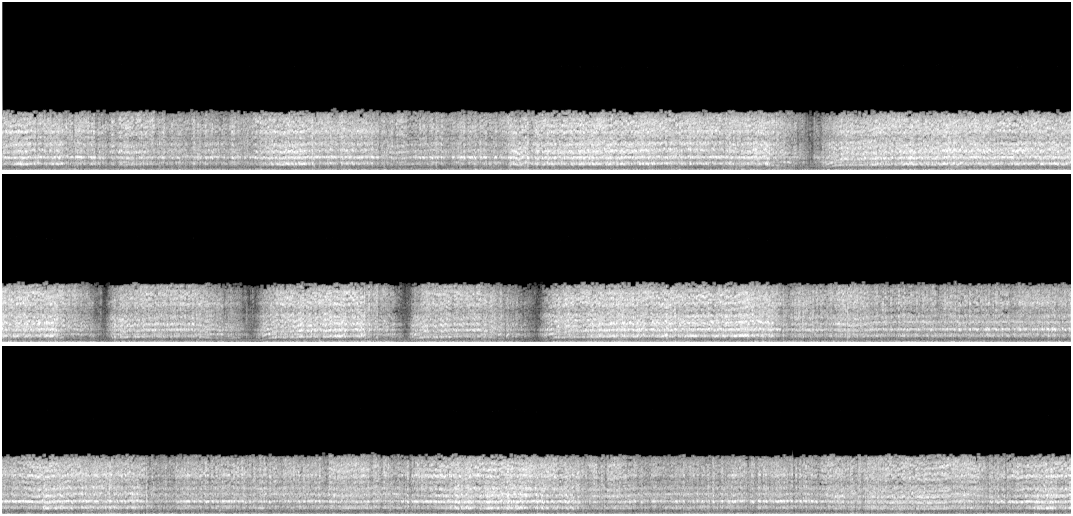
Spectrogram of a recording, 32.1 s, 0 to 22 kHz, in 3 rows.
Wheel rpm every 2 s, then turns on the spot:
230, 230, 220, 200, 170, 170, 120, 120, 160, 220, 230, 230, 230, 220, 230, 220.
none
